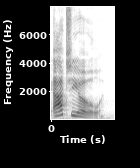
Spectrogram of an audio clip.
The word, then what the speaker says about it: Accio: No, it's literally Accio in Latin. Oh, my gosh. C is pronounced like a K, but double C before E-I-Y-A-E and O-E is pronounced T-C-H.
